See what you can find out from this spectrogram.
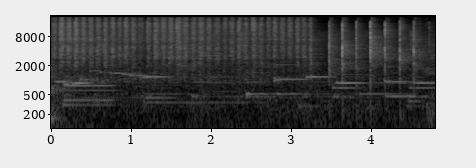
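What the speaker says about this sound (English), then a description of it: "generous grate of nutmeg all over that" Nutmeg grated over food makes quiet, dry rasping strokes against a steady melodic tone, ending in a few sharper scraping taps.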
